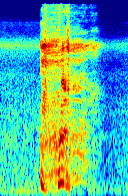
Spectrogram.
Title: Me coughing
